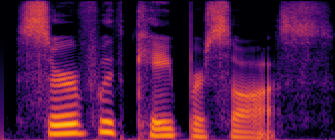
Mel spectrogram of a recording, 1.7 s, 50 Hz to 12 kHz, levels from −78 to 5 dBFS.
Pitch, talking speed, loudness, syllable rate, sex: 180 Hz, 145 wpm, -17 LUFS, 4.6 syllables/s, female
